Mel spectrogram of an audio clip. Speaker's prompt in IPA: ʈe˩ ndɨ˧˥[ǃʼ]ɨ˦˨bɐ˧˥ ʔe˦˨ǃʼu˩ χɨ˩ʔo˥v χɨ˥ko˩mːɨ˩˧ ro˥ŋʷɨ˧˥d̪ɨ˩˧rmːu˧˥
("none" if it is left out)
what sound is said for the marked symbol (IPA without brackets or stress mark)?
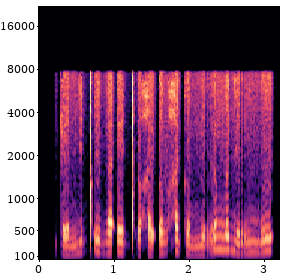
ǃʼ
